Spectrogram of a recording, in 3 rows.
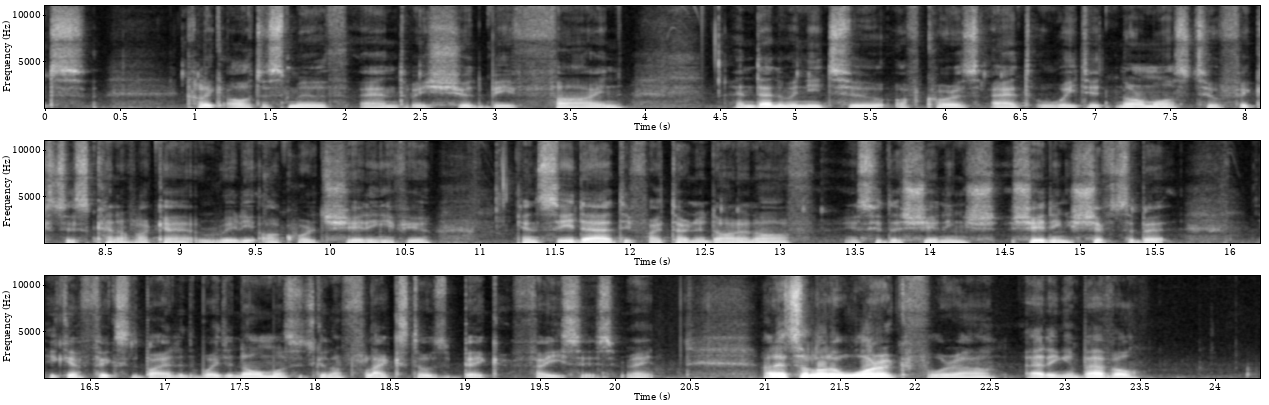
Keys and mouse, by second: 0.9 click, 2.4 click, 5.0 click, 6.4 click, 8.4-9.6 middle drag, 11.2 shift+click, 12.5 click, 13.1 click, 15.4-16.8 drag, 18.4-19.9 middle drag.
